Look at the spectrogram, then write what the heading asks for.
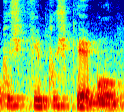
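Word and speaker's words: ψυχή: 헬라어를 사용합니다 여기서는요이 푸시키라는 단어를 쓰는데요 부식해 뭐 푸시키고 그렇게 발음하는데 이게 뭐냐면요 영혼이라는 뜻입니다 영혼 그러니까 이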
